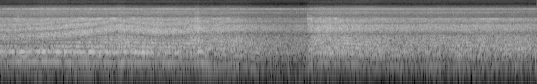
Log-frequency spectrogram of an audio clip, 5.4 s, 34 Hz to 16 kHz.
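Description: An HK X650F hexacopter drone fitted with new ESCs and a NAZA Lite controller hums loudly and steadily nearby, its motor pitch dipping briefly as it comes in to land.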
